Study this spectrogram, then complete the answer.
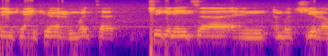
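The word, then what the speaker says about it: Chichen Itza: Cancun and went to Chicken-itza, and which, they tell you to call it chicken pizza, so you know how to say it.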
